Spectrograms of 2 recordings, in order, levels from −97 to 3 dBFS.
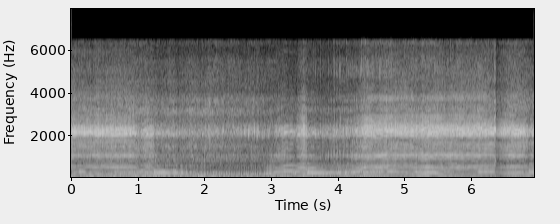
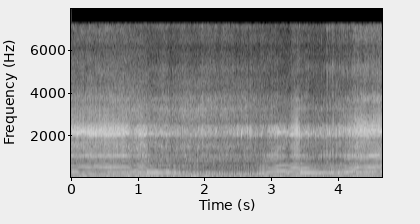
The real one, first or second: first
